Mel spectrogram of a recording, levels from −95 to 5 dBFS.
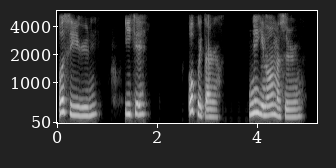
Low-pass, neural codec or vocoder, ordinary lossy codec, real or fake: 5.4 kHz; codec, 24 kHz, 0.9 kbps, WavTokenizer, small release; AAC, 32 kbps; fake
